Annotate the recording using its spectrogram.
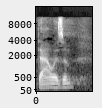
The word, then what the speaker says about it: Taoism: Taoism used to be spelled Taoism with a T, pronounced Taoism.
